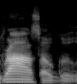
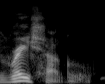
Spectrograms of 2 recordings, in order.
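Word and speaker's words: Ra's al Ghul: i started calling him razor ghoul as well the nolan movie it's not that's not how you pronounce it it's racial yes so i just want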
